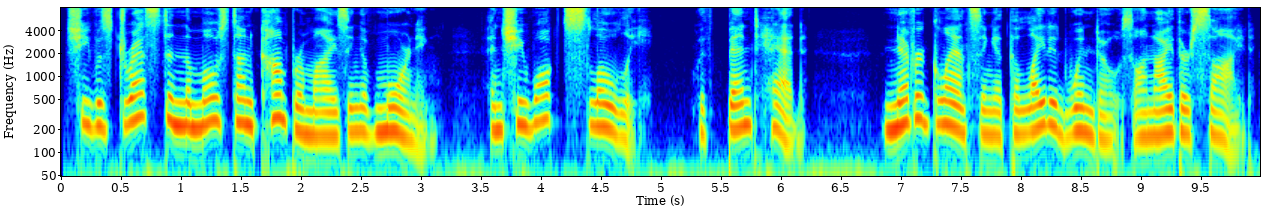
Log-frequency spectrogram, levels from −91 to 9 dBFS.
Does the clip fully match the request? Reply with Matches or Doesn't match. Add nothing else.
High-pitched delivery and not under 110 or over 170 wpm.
Matches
